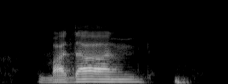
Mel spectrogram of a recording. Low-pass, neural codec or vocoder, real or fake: 7.2 kHz; codec, 16 kHz, 4.8 kbps, FACodec; fake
